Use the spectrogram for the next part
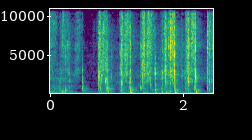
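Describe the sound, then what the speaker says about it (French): Oracle cards being shuffled by hand, with repeated riffling and slapping bursts in an uneven rhythm, close and clear with no talking. "On mélange les cartes"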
